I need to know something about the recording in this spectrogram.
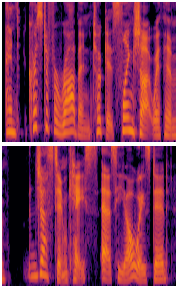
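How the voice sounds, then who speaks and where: Animated woman narrating a children's story. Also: fairly low pitch, no room sound, clean studio sound. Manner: expressive, deliberate storytelling.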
